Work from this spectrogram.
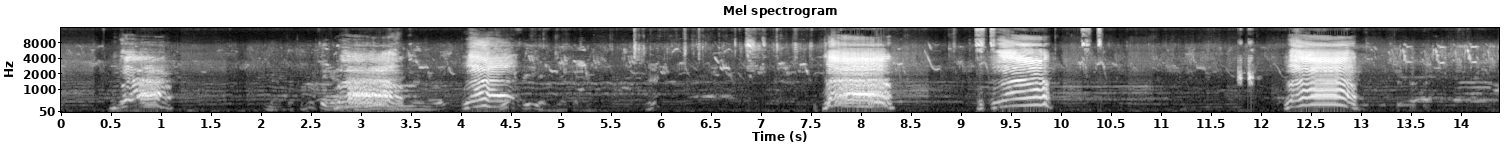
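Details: Goat (Capra hircus), bleat.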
